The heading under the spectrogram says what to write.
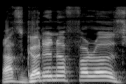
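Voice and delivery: joyful group cheer, very high-pitched and loud. Narrator voicing the passengers answering Toby's driver, cheering. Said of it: "cheered the passengers".

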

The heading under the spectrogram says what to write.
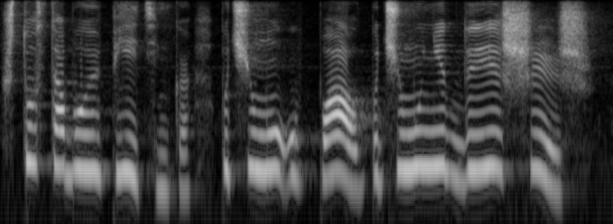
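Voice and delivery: scared, anxious voice. A hen finds the rooster fallen and not breathing; frightened. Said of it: "испугалась и спрашивает".

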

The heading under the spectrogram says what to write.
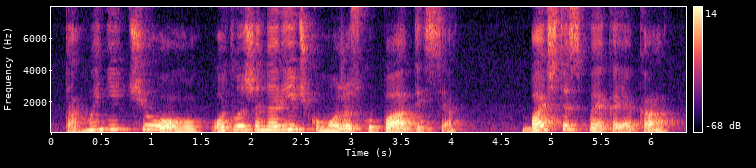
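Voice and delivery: high-pitched, begging, pleading tone. Reading a story, a character answers the grandfather's warning; pleading tone. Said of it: "прохальним тоном сказав кукуруза".

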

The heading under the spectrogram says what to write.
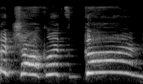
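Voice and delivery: very high, very loud shouted cry. After a blinding flash, Grandpa Joe shouts while waving his arms, shouting. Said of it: "Shouted Grandpa Joe, waving his arms".

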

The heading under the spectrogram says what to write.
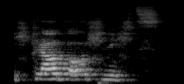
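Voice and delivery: very loud, forceful, vehement delivery. Josef answers the brothers who came to buy grain, vehement. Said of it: "antwortete Josef heftig".

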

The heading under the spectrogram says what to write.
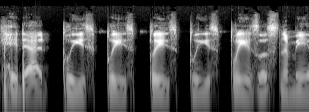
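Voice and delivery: low, soft, repeated begging. Retelling Chicken Little, the speaker acts out the son pleading with his dad, imitating someone begging. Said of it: "he had to beg".

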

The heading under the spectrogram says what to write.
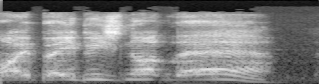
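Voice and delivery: put-on, very high, stretched, drawn-out wailing shriek. Retelling a scary comic where a woman screams at a girl: imitating a woman screaming. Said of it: "the woman screams out".

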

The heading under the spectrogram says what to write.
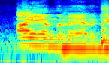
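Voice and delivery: flat, stone-faced tone. Retelling a coworker's reply to an angry customer: imitating a deadpan reply. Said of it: "just dead face, stone".

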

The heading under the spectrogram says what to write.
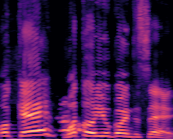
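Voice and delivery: put-on German interrogator voice, very high, very loud. Host asks a guest to state the point, German inquisitor voice. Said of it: "in the voice of a German inquisitor".

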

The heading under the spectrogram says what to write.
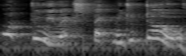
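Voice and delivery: very high, slow, drawn-out complaining grumble. Mrs. Trifle answers Grandpa, who says there is no time: complaining. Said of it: "complained Mrs".

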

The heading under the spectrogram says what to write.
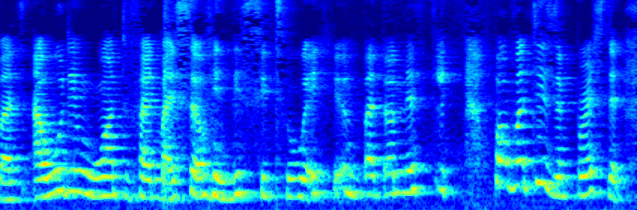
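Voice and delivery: speaking while laughing, words broken by laughter. Speaker talking to the audience, laughing while talking. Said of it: "Sorry I'm laughing".

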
